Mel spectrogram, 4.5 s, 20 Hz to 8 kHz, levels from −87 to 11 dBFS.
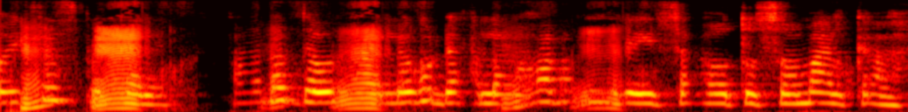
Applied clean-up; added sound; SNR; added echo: neural mask model DeepFilterNet 3.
